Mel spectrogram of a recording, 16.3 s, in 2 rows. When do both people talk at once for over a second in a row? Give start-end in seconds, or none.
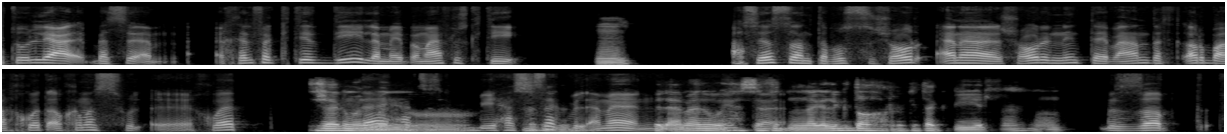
10.5-12.1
